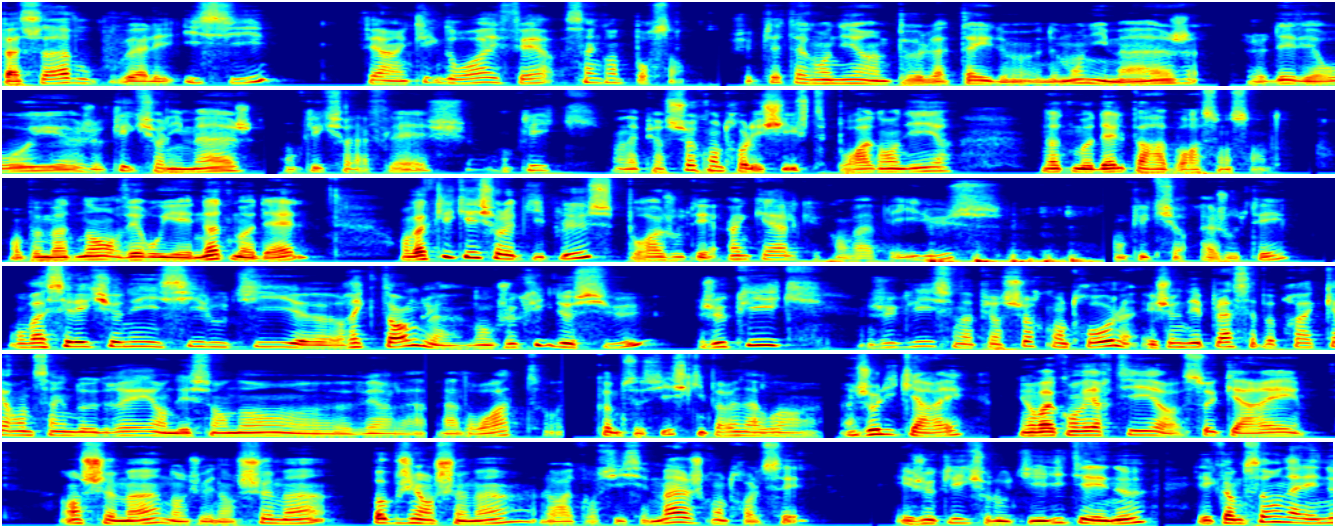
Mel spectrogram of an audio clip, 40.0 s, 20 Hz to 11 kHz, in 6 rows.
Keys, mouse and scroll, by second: 0.4 click, 1.9 right click, 3.4 click, 3.9 click, 6.3 click, 7.1 click, 8.5-13.1 drag, 14.3 click, 15.9 click, 17.6-18.9 typing, 19.4 click, 22.5 click, 23.5-30.3 drag, 34.4 click, 37.1 click, 38.5 click.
